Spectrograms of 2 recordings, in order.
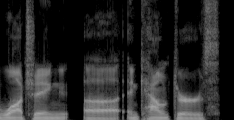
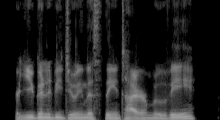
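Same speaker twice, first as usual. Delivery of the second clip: severe, stern, disapproving tone. Retelling what a man at the movies said: imitating a stern man. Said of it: "he said to me very sternly".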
